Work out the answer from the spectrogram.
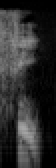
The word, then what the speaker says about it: phi: and then we have feet it's not phi phi is a um a wrong misprint it's a mispronunciation it is fee um so rho theta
